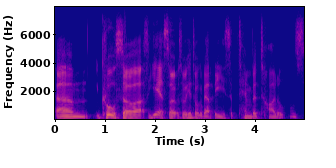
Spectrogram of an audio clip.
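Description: A man talks with an Australian accent. His pace is moderate and his pitch varies in an ordinary way. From Sydney, Australia. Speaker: podcast host. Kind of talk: casual chat.

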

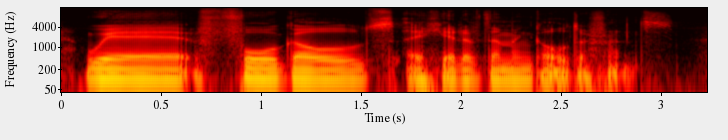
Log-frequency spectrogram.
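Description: A man speaks at a fairly low pitch with a dark, mellow tone and a monotone, flat intonation. His pace is moderate, and the recording is very clean with a silent background. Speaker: podcast co-host. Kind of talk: casual chat.

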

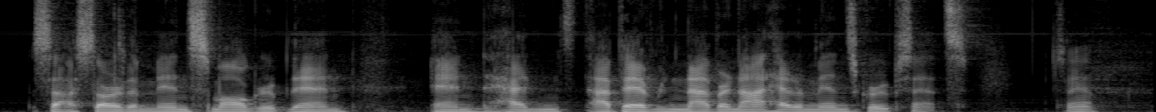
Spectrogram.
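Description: On a very clean recording with a silent background, a man with a Louisiana accent speaks at a moderate pace and a fairly low pitch, his intonation monotone and flat. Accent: Louisiana Southern US. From Louisiana, New Orleans area. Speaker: pastor. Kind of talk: casual chat.

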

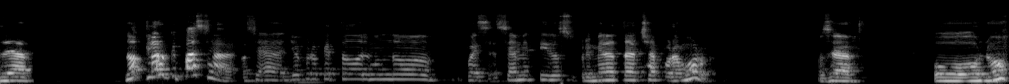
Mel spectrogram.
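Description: A woman of medium pitch with a Mexican accent, very slow pace, long, frequent pauses, lively intonation and big swings in loudness. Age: 40s. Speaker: actress. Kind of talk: interview.

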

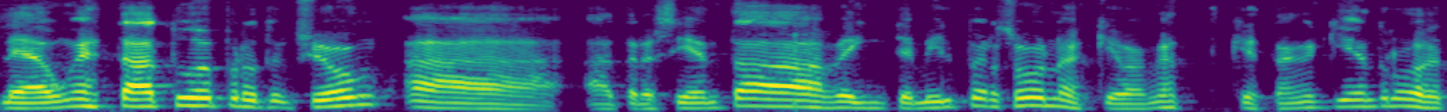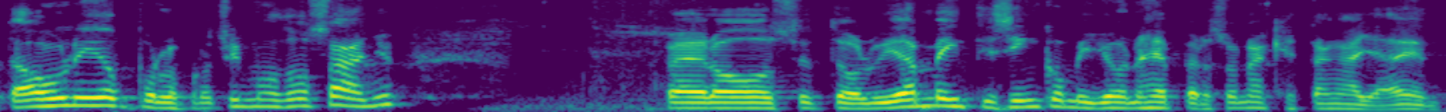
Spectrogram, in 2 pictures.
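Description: Fairly high in pitch, this man talks at a fairly quick pace. His pitch varies in an ordinary way. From Venezuela. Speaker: lawyer and political commentator. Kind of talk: casual interview chat. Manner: halting, repeats words.

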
